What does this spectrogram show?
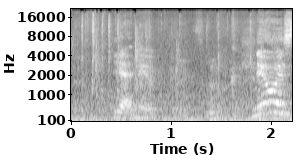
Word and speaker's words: GNU: new gnu cash oh so that's how you pronounce it yeah new new is not Linux I mean new is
